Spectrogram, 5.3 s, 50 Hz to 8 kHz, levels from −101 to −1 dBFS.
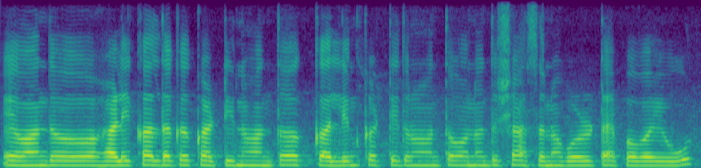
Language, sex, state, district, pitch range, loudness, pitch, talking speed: Kannada, female, Karnataka, Bidar, 205-215 Hz, -17 LUFS, 210 Hz, 150 wpm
